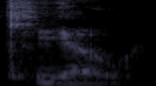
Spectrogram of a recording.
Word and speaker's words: Keogh: My wife said that it's pronounced Keogh, Jerome Keogh. So I'm going to go with that.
